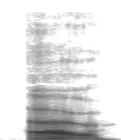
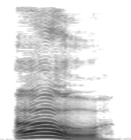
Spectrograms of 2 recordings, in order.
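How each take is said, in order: First: Unexcited, let-down "Oh"; mildly disappointed. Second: "Oh" leaping high and loud; excited. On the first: Narrator contrasting it with the excited way, disappointed. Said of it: "present is somewhat disappointing". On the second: Narrator demonstrating an exclamation point, excited. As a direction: exclaim "Oh!" in delight. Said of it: "in an excited way". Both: Shown as a demonstration.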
